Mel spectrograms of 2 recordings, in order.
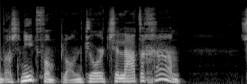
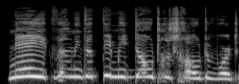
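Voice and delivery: very high, loud panicked cry; terrified cry; 5 dB louder than usual. A narrator's reading. George fears Timmy will be shot, terrified. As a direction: cry out in sheer fright for the dog. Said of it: "riep George doodbang".

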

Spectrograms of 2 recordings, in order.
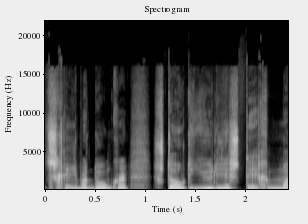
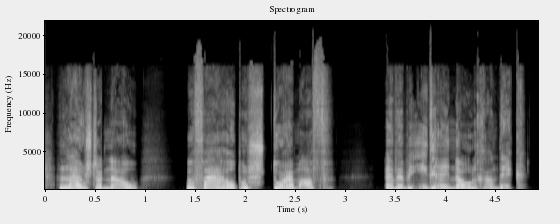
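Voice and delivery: high, pressing plea; raised-pitch alarm, hurrying at the end; urgent warning; 10 semitones higher, 3 dB louder than usual. Acted. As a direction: urge everyone on deck.

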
